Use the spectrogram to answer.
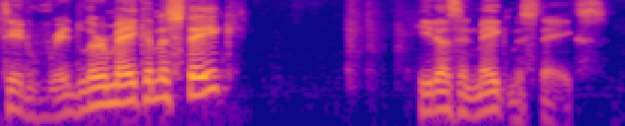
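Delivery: normal talking voice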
